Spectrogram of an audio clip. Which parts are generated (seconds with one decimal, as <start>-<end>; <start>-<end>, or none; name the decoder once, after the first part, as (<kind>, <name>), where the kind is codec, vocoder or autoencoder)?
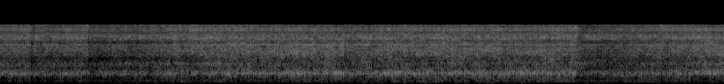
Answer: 0.0-7.2 (vocoder, HiFi-GAN)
